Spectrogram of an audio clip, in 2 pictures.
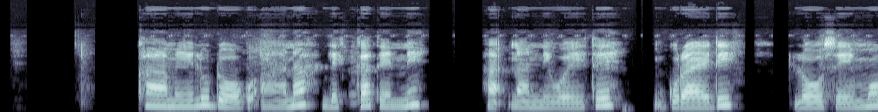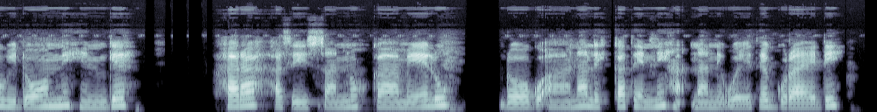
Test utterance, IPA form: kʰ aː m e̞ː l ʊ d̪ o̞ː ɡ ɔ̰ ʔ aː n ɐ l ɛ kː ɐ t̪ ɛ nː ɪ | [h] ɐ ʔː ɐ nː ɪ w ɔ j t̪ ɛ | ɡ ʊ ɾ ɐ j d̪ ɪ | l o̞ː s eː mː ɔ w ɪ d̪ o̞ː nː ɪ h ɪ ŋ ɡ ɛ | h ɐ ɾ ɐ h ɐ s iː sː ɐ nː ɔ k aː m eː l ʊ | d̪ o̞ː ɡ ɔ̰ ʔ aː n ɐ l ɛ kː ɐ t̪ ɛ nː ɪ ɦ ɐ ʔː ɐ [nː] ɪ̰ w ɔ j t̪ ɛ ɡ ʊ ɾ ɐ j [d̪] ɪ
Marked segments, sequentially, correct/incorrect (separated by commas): correct, correct, correct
